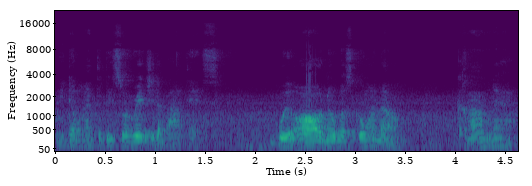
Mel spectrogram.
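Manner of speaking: lightly voiced kind server, quiet and reassuring; calm reassurance. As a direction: gently talk someone down. Kitchen worker calms upset guest.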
